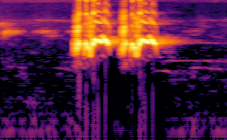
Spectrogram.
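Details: Wild young Sooty-headed Bulbul from the forest in lively natural voice: two quick bubbly, warbling phrases in close succession, clear against a quiet background.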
